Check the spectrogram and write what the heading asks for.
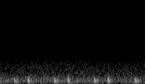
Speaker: by week twenty six it may just be possible to hear the fetal heartbeat by putting your ear against the mothers abdomen the fetus's heart meets about twice as fast as a mother's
